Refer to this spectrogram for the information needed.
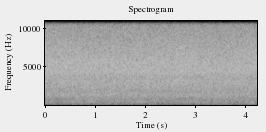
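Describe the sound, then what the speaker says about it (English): Steady broadband roar of a small waterfall on the Thiba River in Kirinyaga, heard close up as a continuous, even rush of falling water with no break across the moment. "This is waterfall, guys"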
